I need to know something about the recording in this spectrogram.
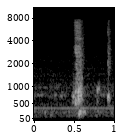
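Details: A steady low hum with a short airy puff of rushing air and a brief second hiss: a mechanical ventilator breath cycle from the male podcast host's own ventilator, recorded in real life while he speaks.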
